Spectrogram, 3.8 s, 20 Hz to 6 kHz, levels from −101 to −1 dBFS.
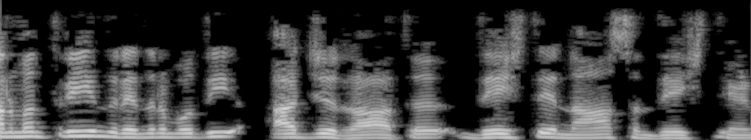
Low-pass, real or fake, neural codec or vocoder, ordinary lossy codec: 5.4 kHz; real; none; none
